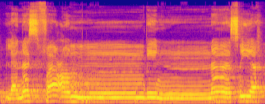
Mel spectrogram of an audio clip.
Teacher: تنوین کے بعد با آ رہا ہے، اس لیے تنوین کو میم سے بدل کر غنہ اور اخفا کے ساتھ پڑھیں گے، اس کو اقلاب کہتے ہیں۔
